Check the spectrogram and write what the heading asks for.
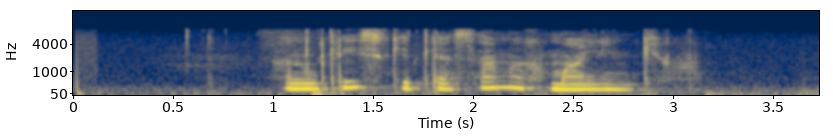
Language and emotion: Russian, neutral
